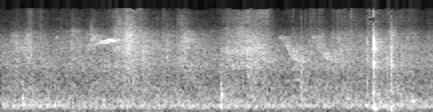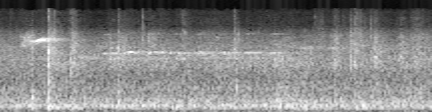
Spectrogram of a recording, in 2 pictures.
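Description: A few short, high bird chirps over a quiet outdoor background, with a thin steady whistle-like tone in the middle. Light clicks and rustles come from plastic baskets and a knife being handled.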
